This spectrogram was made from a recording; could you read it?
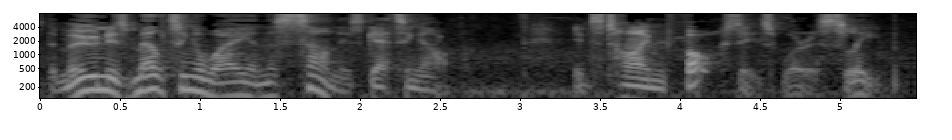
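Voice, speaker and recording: A man voicing a gentle, tender mother fox coaxing her cub in a bedtime story. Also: medium pitch, big pitch swings, measured pace, slight background noise.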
